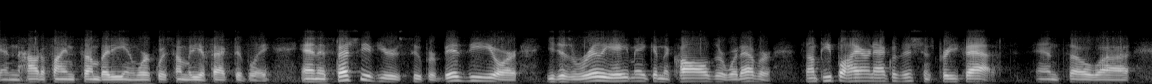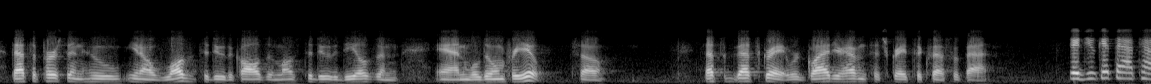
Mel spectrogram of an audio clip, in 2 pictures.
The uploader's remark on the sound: Q&A Call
